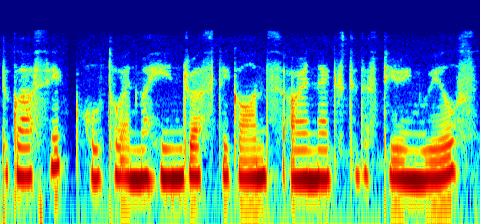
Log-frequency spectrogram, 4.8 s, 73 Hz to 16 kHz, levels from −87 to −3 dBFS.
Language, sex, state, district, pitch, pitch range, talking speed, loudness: English, female, Nagaland, Kohima, 225 Hz, 215-240 Hz, 135 wpm, -12 LUFS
